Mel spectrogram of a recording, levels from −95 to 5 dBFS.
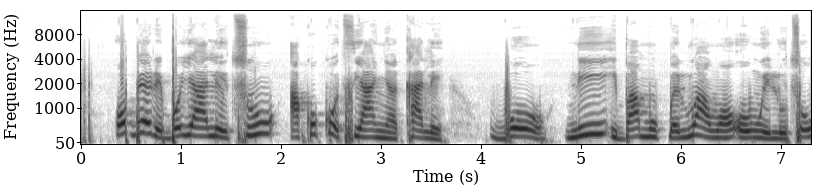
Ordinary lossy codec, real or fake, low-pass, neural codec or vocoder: none; real; 14.4 kHz; none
